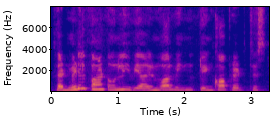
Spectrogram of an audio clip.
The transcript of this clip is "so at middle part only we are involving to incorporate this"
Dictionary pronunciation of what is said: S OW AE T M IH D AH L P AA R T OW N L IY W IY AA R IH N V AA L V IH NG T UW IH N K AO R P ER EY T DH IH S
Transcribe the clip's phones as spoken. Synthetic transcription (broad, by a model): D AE T M IH D AH L P AA R T OW N L IY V IY AA R IH N V AA L V IH NG T UW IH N K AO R P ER EY T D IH S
